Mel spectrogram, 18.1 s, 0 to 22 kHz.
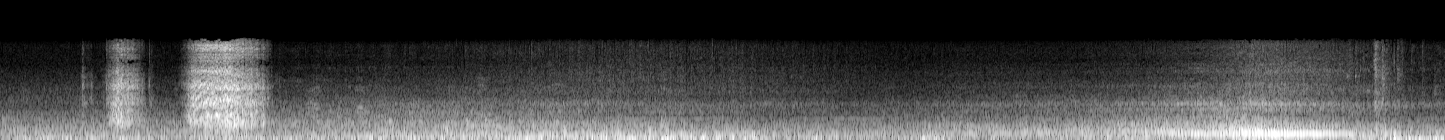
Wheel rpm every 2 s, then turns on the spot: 0, 40, 0, 0, 0, 0, 0, 0, 0.
none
